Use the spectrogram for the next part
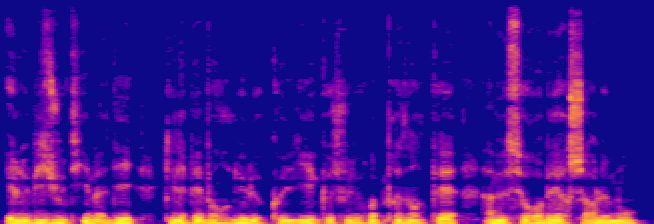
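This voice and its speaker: A man's voice: on the low side, fairly even intonation, moderate pace, mellow, slightly rough, no echo, studio quality. A man reading aloud as a shattered middle-aged secretary who speaks in a broken voice. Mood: agitated.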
